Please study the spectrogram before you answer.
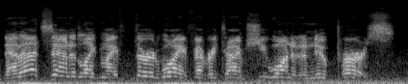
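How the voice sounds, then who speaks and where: A high, sharp-voiced flamboyant fixer. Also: male voice, moderate pace, a little hiss or hum, low-quality recording. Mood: chatty, colourful. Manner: theatrical, garrulous, slangy. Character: flamboyant, wheeling-dealing underworld fixer man. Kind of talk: animated video game acting.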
